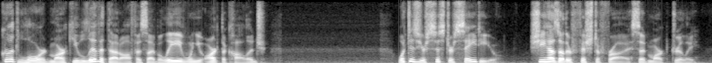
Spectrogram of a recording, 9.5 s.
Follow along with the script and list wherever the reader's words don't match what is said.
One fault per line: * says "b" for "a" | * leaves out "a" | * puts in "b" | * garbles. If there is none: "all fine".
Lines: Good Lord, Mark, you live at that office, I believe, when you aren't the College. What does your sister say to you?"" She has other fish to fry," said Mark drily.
all fine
